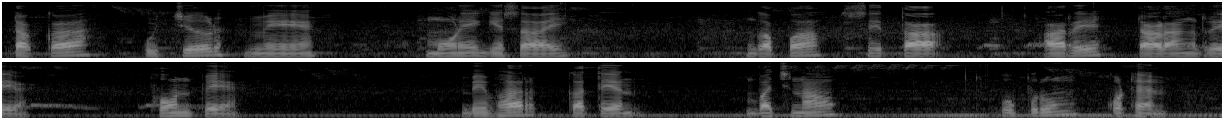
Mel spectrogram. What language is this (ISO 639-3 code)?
sat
